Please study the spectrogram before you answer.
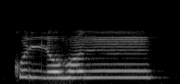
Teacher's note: كلهن نون مشددة هنا، تقفين على بغنة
